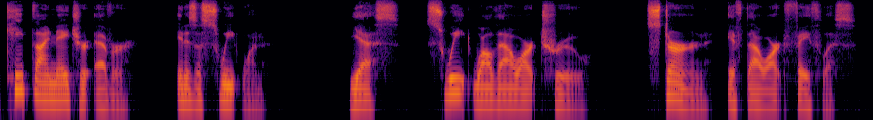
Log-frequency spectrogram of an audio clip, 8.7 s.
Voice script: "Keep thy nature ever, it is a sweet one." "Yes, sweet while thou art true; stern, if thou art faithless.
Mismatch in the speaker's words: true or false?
false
